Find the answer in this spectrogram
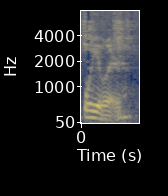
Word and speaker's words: Euler: Euler's method and yes that word is pronounced like oil not Euler not ferrisbueller this is Euler's and maybe we'll get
